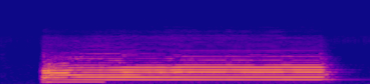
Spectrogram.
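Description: A baritone horn holds a single low B flat, played open with no valves pressed, steadily for several seconds, round and loud, then fades out cleanly.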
